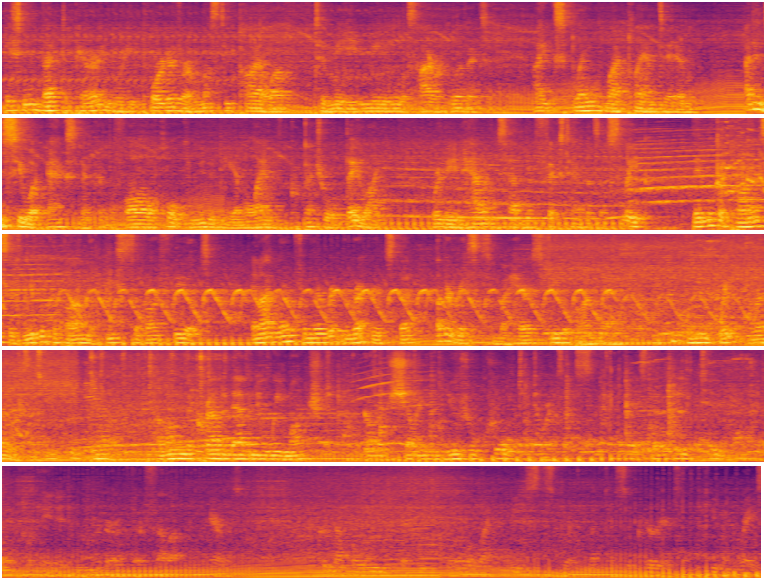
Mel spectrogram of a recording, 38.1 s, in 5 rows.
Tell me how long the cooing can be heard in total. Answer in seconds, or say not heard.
10 s.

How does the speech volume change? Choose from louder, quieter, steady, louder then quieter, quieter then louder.
quieter.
